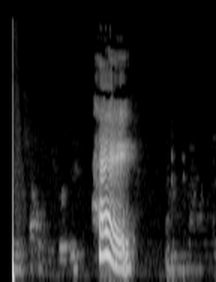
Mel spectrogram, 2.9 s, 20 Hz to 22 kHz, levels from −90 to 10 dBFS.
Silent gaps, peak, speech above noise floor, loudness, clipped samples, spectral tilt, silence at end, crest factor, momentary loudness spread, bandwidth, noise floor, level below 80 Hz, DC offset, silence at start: none; -2 dBFS; 35 dB; -16 LUFS; under 0.1%; -6 dB/octave; 1.15 s; 20 dB; 24 LU; 15.5 kHz; -53 dBFS; -42 dBFS; under 0.1%; 0.15 s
